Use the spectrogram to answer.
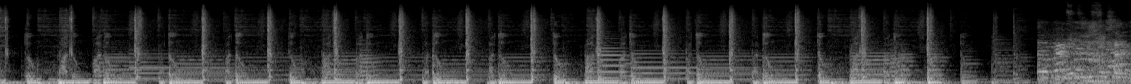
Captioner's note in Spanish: ruido de gente en el restaurant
